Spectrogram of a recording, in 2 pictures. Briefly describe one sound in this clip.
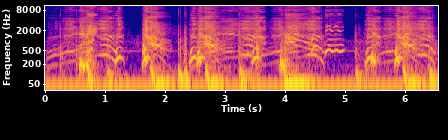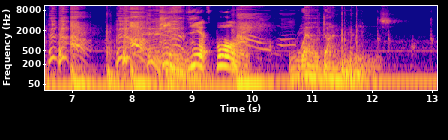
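Punches and kicks land with heavy thuds in a fighting game.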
